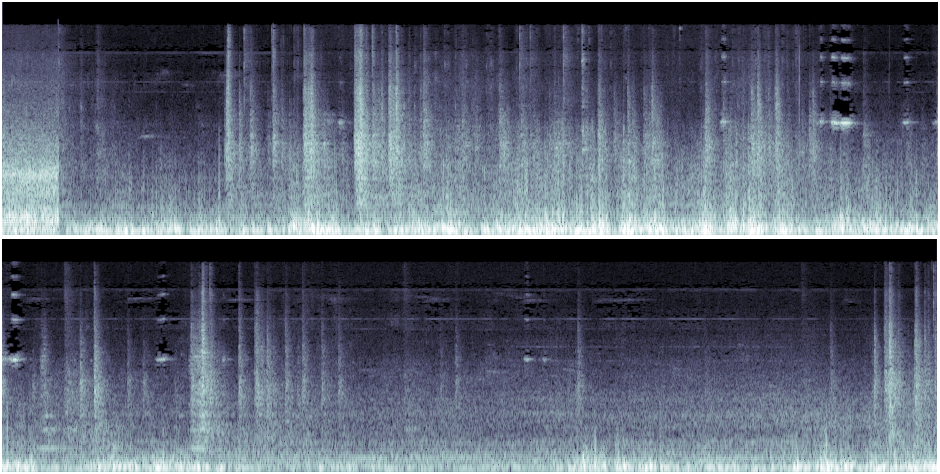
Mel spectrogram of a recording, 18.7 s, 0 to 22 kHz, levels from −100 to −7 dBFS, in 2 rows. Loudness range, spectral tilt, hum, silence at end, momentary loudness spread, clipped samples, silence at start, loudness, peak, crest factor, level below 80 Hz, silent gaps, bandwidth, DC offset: 11 LU; -6 dB/octave; none; 0 s; 15 LU; under 0.1%; 0 s; -20 LUFS; 0 dBFS; 18 dB; -20 dBFS; none; 15 kHz; under 0.1%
